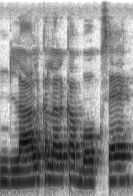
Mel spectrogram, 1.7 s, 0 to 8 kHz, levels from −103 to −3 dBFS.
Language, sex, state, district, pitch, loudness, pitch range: Hindi, male, Uttar Pradesh, Shamli, 150 Hz, -14 LUFS, 135-160 Hz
